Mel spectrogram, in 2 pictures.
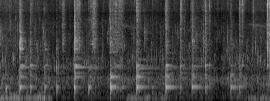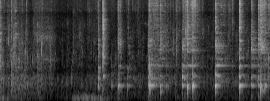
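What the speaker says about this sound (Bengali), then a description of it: "এখন যে মশলাটা বানাইলাম ওই মশলাটা তরকারির মধ্যে মিশিয়ে দেবো" A spoon scrapes and clinks against a metal pot as freshly ground spice paste is stirred into a nearly finished home-cooked curry, giving repeated rhythmic ringing knocks with brief pauses and soft liquid sloshing underneath.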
